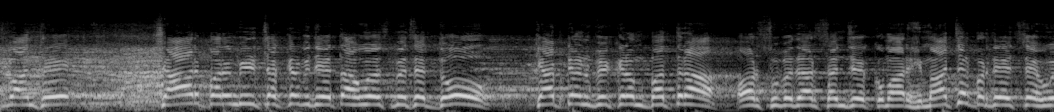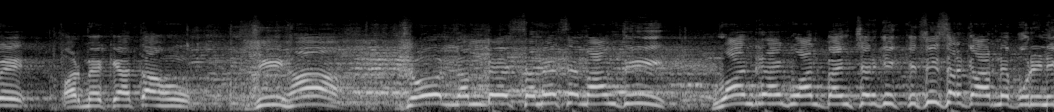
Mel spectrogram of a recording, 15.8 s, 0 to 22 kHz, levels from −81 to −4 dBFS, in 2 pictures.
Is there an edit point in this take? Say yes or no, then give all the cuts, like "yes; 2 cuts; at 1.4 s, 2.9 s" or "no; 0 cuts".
no; 0 cuts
